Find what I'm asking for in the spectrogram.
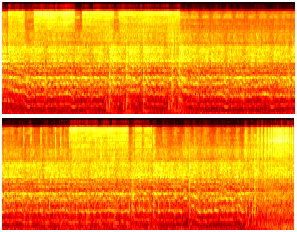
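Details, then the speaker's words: Classic car cranks strongly with a healthy starter note but never catches; no fuel reaching the engine (quiet electric diaphragm pump), later traced to a shut reserve valve. "so I think we have a few issues why aren't we getting fuel to it"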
